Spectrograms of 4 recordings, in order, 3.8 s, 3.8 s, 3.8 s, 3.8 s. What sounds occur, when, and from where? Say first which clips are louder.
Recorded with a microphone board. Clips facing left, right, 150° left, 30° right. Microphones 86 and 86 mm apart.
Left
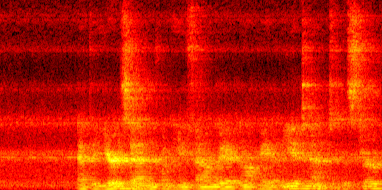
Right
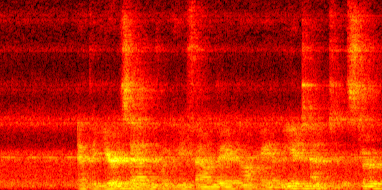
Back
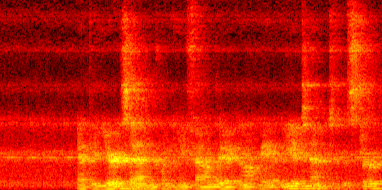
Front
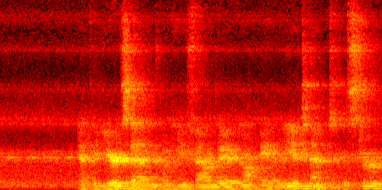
0.8 s a man speaking: even, even; 160° left, 0.9 m; by 3.7 s 140° right, 3 m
